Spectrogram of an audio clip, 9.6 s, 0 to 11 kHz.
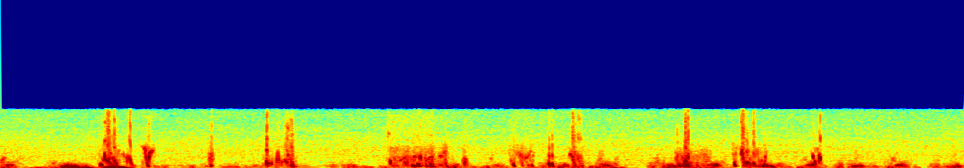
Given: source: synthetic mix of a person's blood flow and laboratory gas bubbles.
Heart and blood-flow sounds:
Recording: Doppler ultrasound of blood flow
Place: precordium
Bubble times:
0.97-1.36 s: bubbles
1.41-1.56 s: bubbles
2.08-2.16 s: bubbles
2.62-2.98 s: bubbles
3.86-4.50 s: bubbles
4.62-4.70 s: bubbles
5.08-5.36 s: bubbles
5.45-5.58 s: bubbles
5.67-5.86 s: bubbles
6.73-7.11 s: bubbles
7.32-7.70 s: bubbles
8.09-8.24 s: bubbles
From the record:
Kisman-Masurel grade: 233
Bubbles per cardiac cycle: several, 3 to 8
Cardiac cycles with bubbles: 50 to 99%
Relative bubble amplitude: loud (0.450 to 0.775)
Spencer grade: 3 (all of the cardiac periods contain showers or single bubble signals, but not dominating or overriding the cardiac motion signals)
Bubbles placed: only in the low amplitude regions of the cardiac cycle

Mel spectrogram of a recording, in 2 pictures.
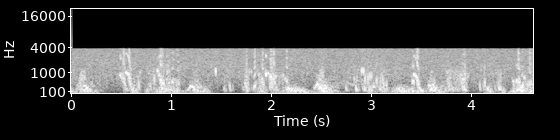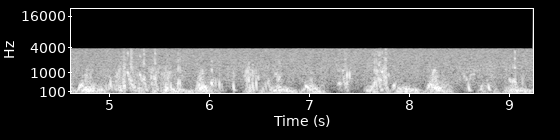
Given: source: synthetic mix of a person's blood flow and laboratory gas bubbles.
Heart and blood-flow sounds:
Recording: Doppler ultrasound of blood flow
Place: precordium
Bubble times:
0.45-0.72 s: bubbles
0.76-1.09 s: bubbles
1.41-1.48 s: bubbles
1.51-1.65 s: bubbles
1.68-2.21 s: bubbles
2.71-3.20 s: bubbles
3.38-3.54 s: bubbles
3.72-4.00 s: bubbles
4.04-4.33 s: bubbles
4.38-4.67 s: bubbles
4.92-5.77 s: bubbles
5.98-6.17 s: bubbles
6.21-6.29 s: bubbles
6.33-6.74 s: bubbles
7.26-7.44 s: bubbles
7.54-7.90 s: bubbles
8.52-8.65 s: bubbles
8.75-8.86 s: bubbles
8.97-9.16 s: bubbles
From the record:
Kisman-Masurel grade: 342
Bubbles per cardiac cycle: rolling drumbeat, 9 or more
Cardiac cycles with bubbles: 100%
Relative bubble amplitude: moderate (0.250 to 0.450)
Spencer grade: 3 (all of the cardiac periods contain showers or single bubble signals, but not dominating or overriding the cardiac motion signals)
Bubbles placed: only in the low amplitude regions of the cardiac cycle

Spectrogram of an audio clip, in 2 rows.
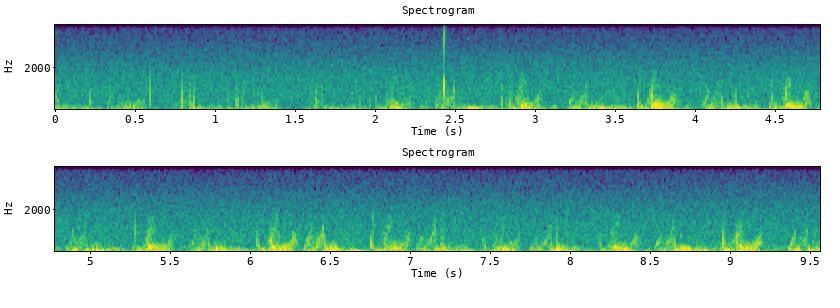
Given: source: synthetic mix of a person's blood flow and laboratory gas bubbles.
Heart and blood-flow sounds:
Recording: Doppler ultrasound of blood flow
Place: precordium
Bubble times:
2.40-2.47 s: bubbles
From the record:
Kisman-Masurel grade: 113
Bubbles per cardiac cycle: 1 to 2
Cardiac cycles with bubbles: 1 to 10%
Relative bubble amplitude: loud (0.450 to 0.775)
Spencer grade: 1 (occasional bubble signal discernible with the cardiac motion signal, with majority of cardiac periods free of bubbles)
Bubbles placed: only in the low amplitude regions of the cardiac cycle

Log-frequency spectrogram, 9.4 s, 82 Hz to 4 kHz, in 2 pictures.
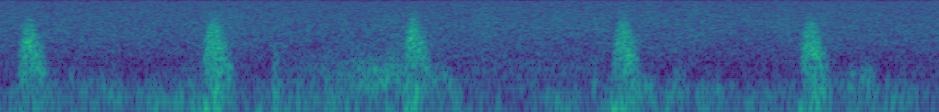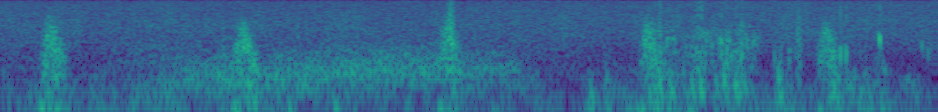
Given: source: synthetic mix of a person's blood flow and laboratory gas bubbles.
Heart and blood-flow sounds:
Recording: Doppler ultrasound of blood flow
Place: subclavian vein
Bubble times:
7.98-8.52 s: bubbles
8.56-8.70 s: bubbles
8.88-9.01 s: bubbles
9.07-9.15 s: bubbles
9.31-9.39 s: bubbles
From the record:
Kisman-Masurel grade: 221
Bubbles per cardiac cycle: several, 3 to 8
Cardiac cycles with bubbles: 10 to 50%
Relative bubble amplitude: barely perceptible (0.100 to 0.250)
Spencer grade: 2 (many but less than half of the cardiac periods contain bubble signals, singularly or in groups)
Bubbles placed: anywhere in the cardiac cycle

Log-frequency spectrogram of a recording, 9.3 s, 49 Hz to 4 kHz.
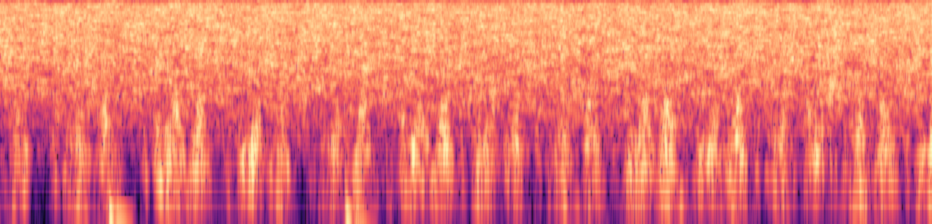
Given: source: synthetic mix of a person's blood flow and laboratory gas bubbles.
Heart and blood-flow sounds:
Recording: Doppler ultrasound of blood flow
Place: precordium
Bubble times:
8.17-8.42 s: bubbles
From the record:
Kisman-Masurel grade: 211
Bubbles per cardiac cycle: several, 3 to 8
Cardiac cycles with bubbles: 1 to 10%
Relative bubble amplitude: barely perceptible (0.100 to 0.250)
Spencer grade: 1 (occasional bubble signal discernible with the cardiac motion signal, with majority of cardiac periods free of bubbles)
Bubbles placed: anywhere in the cardiac cycle

